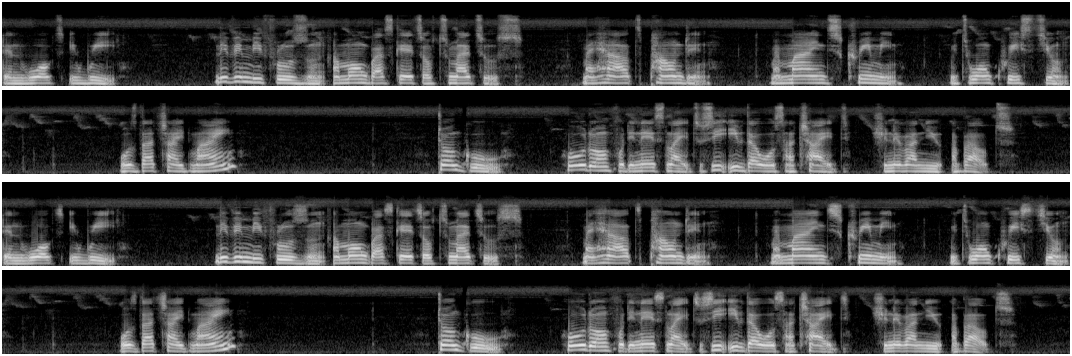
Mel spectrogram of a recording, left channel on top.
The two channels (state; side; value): normal; both; correlation 0.37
